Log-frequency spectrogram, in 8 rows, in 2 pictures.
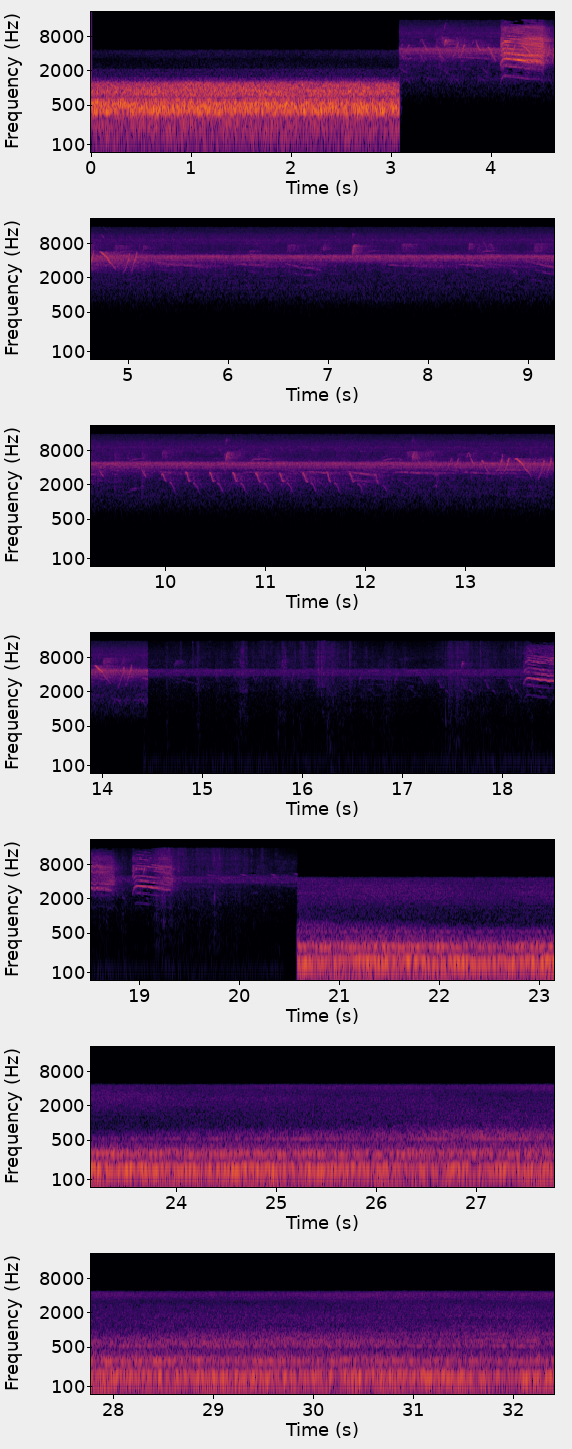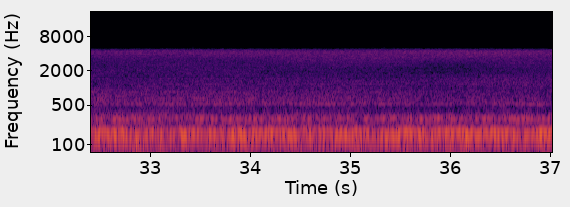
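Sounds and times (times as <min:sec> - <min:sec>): birds singing: 0:06.6 - 0:14.9.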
